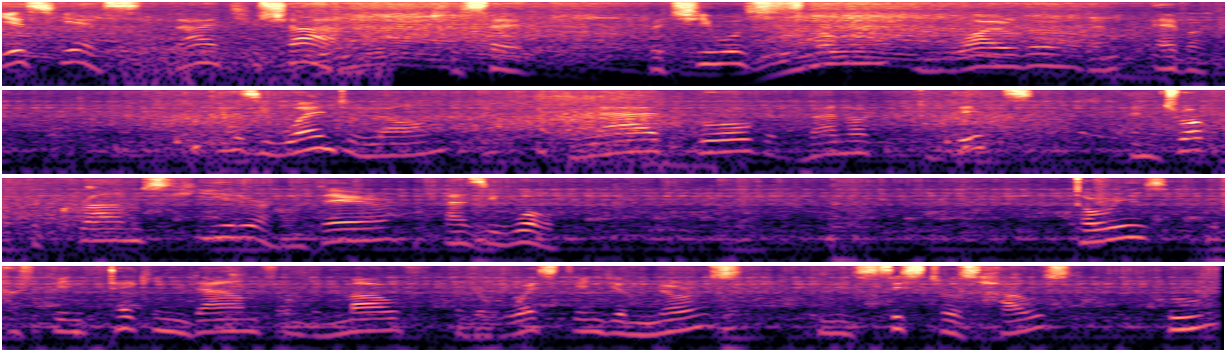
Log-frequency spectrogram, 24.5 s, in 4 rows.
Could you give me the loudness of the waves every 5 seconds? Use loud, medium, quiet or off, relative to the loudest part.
loud, loud, loud, off, off.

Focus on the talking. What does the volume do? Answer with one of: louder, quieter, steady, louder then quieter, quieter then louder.
steady.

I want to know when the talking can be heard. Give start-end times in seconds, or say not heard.
0.0-6.1, 7.2-15.1, 17.6-24.4.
